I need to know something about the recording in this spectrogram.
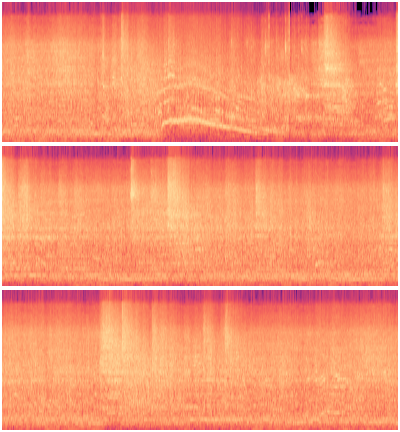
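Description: Arena noise during a combat robot fight: crowd voices and music over steady machine noise. A whine falls steeply in pitch about three seconds in, and several sharp clanks of impacts come later.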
